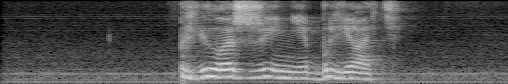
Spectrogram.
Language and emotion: Russian, angry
